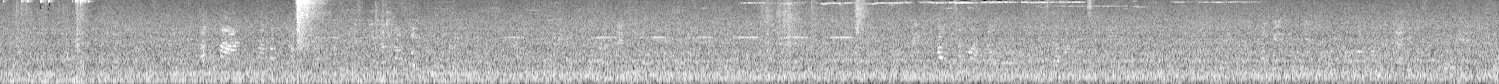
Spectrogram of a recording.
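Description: City bus interior while under way: steady engine and road noise, with a short hiss of air about four and a half seconds in and fainter hisses around twelve seconds, typical of the bus's air brakes.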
